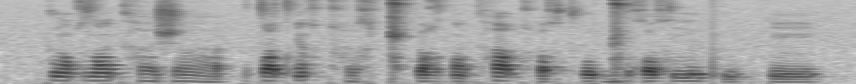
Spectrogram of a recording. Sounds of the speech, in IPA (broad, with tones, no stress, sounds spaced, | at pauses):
k l õ˦ χ zˤ ã˦ kʰ a̤˦ ʃ a̤˦˨ | tˤ o˦ tʼ ẽ˦ χ qʰ e̤˨ χ ǁʰ u˨ ʁ tˤ ã˨ kʰ a˦ qʰ u˨ χ tʰ o˦˨ ɡ͡ǁ u˦ χ o˦ χ n ɯ˦ pʼ ɯ˨ pʰ ẽ˦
